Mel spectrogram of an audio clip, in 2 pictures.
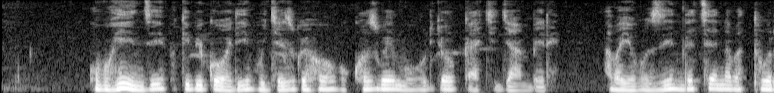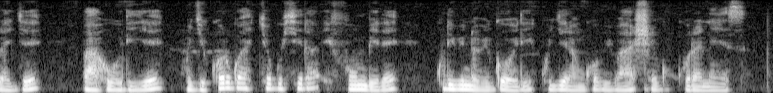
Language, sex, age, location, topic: Kinyarwanda, male, 18-24, Huye, agriculture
